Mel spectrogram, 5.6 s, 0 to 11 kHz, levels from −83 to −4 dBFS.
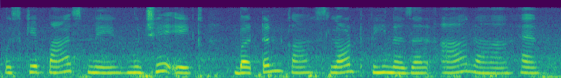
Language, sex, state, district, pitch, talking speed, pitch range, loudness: Hindi, female, Madhya Pradesh, Dhar, 245 Hz, 140 wpm, 235-255 Hz, -17 LUFS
